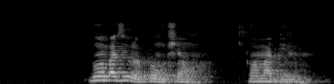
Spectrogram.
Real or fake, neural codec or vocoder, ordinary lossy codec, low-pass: real; none; none; 7.2 kHz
